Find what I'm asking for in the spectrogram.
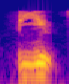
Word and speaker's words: buttes: and I think I pronounced the particular rock formations as butts, and I've been told they are pronounced buttes, so I do apologise for that.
